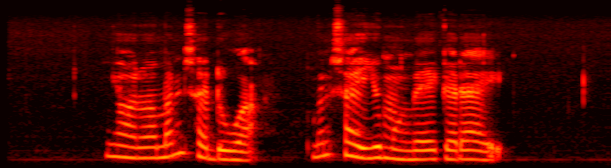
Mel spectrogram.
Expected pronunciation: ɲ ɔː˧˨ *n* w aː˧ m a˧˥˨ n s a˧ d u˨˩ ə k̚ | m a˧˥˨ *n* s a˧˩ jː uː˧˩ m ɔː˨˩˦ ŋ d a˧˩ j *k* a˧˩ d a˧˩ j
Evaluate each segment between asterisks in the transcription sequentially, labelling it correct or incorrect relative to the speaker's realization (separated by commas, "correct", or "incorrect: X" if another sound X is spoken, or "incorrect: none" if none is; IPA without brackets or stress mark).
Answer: correct, correct, correct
